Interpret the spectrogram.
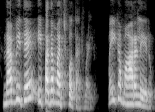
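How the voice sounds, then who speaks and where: Female storyteller, somewhat high voice, informal and chatty narration with explanatory asides. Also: sing-song, moderate pace, fairly bright tone. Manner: conversational, explains with asides and rhetorical questions. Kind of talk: informal spoken bedtime storytelling for a listener.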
